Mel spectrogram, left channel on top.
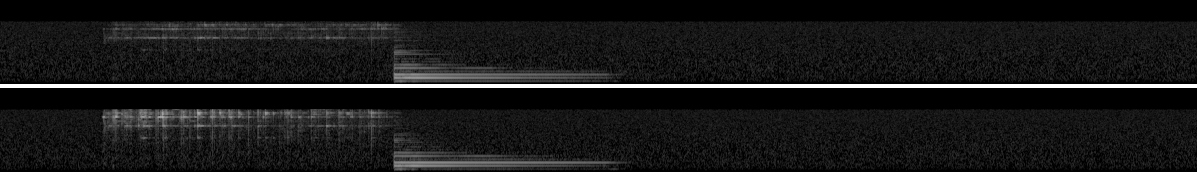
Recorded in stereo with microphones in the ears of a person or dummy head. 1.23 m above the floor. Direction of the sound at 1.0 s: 75° right (ahead or behind).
